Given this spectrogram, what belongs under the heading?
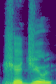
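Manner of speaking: schedule said "SHEJ-yool", slowly; correct j sound. Shown as a demonstration. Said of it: "this is schedule". (schedule का उच्चारण "शेज्यूल")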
